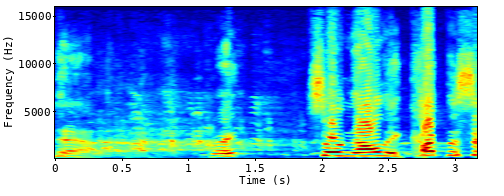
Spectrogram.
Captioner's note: audience laughing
